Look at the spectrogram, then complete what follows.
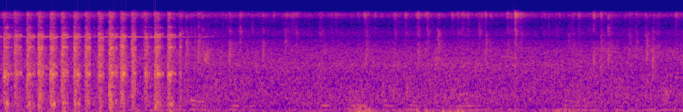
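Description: Brass puja hand bell (ghanti) rung rapidly, about six or seven strokes a second, stopping about two seconds in. After that only faint background noise, with one soft thump later on.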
